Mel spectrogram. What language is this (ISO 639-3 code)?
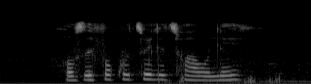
sot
